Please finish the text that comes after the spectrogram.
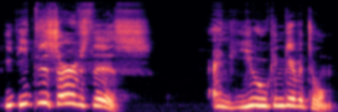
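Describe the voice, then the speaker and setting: A man's voice: extremely high pitch, big pitch swings, unhurried, full character voice. A man playing a quirky, mischievous necromancer in a comedic audio roleplay, rambling eagerly and casually with slangy stammers. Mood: persuasive, mischievous.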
